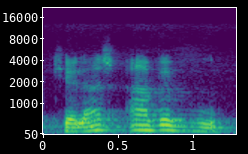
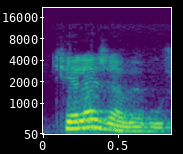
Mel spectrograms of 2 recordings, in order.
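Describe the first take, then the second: First: Quel âge avez-vous said slowly, each word apart; slow it right down for learners; slow, spelled-out repeat. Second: Said in the usual way. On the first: Shown as a demonstration. Teacher slowly repeats the question for students.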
